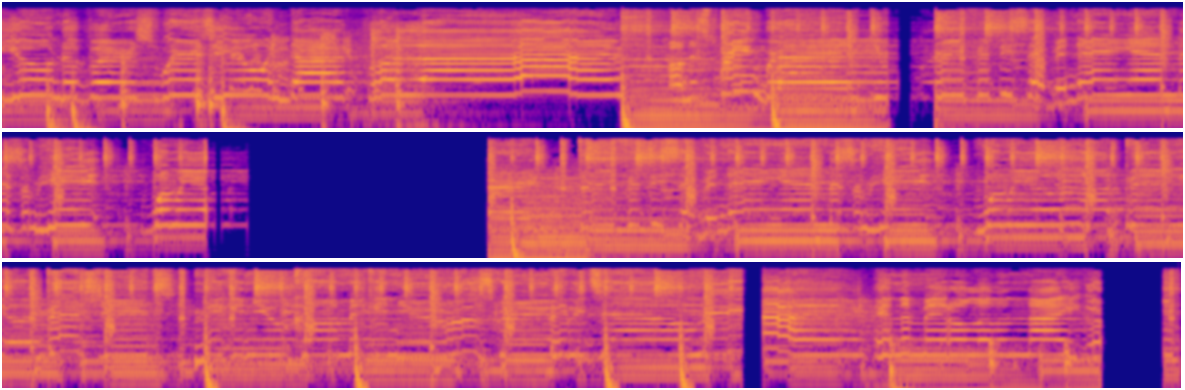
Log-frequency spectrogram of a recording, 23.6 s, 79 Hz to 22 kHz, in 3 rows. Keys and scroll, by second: 8.6 space, 18.9 super+s.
